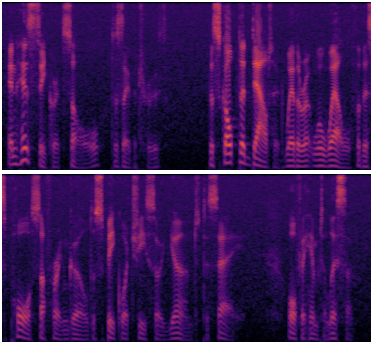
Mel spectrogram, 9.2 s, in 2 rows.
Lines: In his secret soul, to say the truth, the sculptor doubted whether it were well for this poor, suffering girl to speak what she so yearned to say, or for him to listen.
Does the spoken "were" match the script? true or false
true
